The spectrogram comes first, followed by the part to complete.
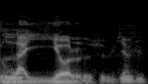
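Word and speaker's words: Laguiole: You can actually pronounce this Leol or Liel. Is that right? Yes. In the southwest of France, we pronounce Lol because this name comes from a local language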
